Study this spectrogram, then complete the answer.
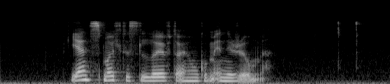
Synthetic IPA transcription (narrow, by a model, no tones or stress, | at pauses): jɛnsmɔlt̪əst̪ʰl̩lœʏʋd̪ɑɪhʊnkʰɔmʔɪ̰niːɹʊ̰mʔə̰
